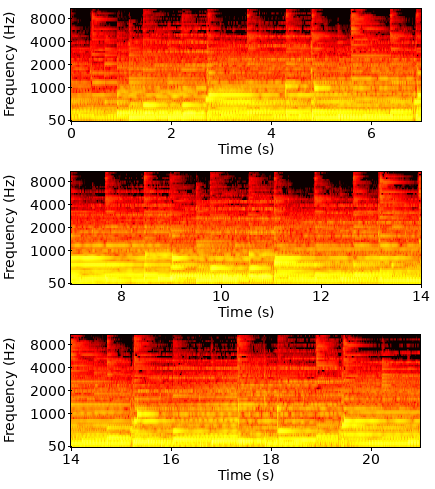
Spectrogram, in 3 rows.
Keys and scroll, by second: 1.9-2.3 space, 4.6 ctrl+z, 5.2 space, 5.4 space, 7.1 space, 7.4 space, 8.3 space, 18.8 ctrl+z, 20.8 space.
